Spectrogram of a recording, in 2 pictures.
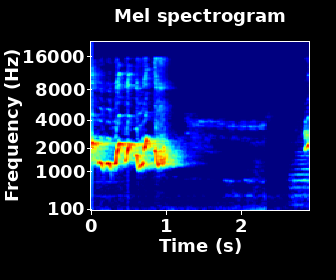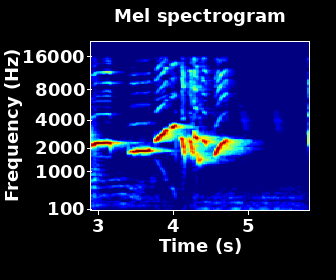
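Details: Prompting song of a white-rumped shama to make other shamas answer: a jumpy whistled phrase, over a second of silence, then clear drawn-out rising whistles running into a lively warble.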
